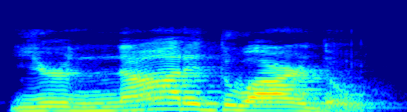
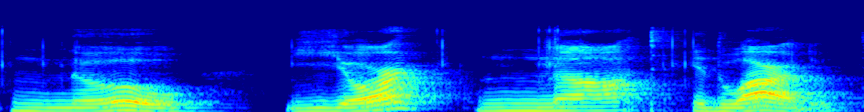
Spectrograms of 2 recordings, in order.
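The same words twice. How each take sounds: First: You're not Eduardo run together smoothly; linked sounds. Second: Drawn out slowly, word by word; slow model answer. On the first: Teacher showing class linked pronunciation. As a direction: link the sounds to sound nicer. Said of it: "se você quiser ligar o som e ficar mais bonitinho ainda". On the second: Teacher to class, slow model answer. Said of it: "O que que você me responde". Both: Shown as a demonstration.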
